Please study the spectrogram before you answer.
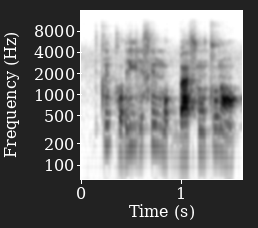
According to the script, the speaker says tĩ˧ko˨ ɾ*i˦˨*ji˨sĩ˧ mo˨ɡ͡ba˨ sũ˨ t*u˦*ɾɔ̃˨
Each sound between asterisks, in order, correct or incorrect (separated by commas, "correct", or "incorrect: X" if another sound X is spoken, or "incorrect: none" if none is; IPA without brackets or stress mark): incorrect: i˧, incorrect: u˧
